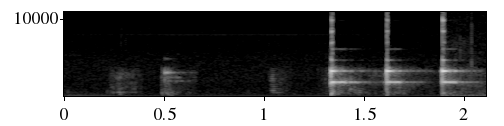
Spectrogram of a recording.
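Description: Three bright, ringing clinks of a ceramic mug being tapped with a spoon, evenly spaced, preceded by a faint softer tap, with no talking.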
